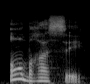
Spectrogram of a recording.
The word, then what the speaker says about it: embrasser: Embrasser. Alright, and then double S here, it's S. Embrasser. Oser.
